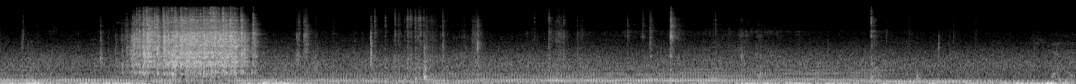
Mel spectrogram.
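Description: Workshop noise of a transmission job: scattered metal clicks and knocks of tools and parts being handled over a steady low drone, with one loud hissing burst lasting about a second, starting about a second and a half in.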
